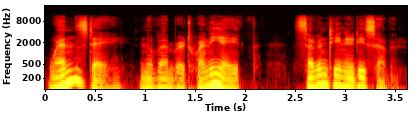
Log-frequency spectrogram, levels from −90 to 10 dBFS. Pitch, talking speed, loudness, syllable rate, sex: 105 Hz, 115 wpm, -19 LUFS, 5.0 syllables/s, male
